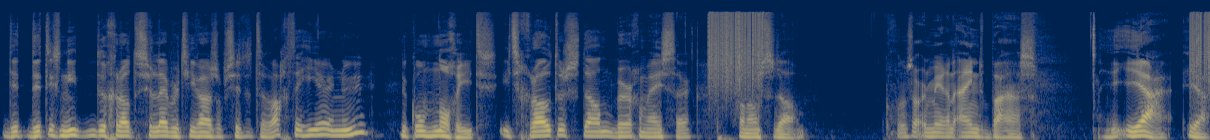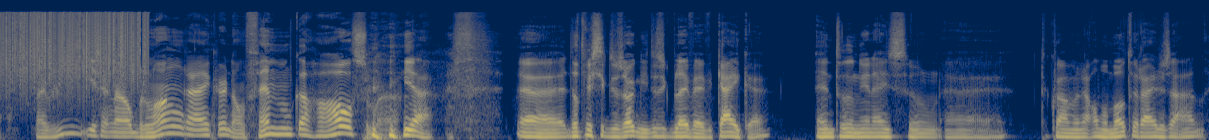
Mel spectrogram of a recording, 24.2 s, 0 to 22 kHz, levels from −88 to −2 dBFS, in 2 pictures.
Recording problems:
crackling; loud; at 7 s and from 12 to 14 s; 4 dB below the speech

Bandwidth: 15 kHz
